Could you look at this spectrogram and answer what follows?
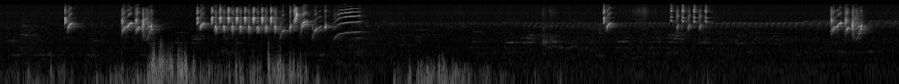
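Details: European goldfinch on a balcony: bright twittering phrases and a buzzy rattle over low rumbling background noise, followed by several brief, sparse bursts of high chirps after a quieter stretch.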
